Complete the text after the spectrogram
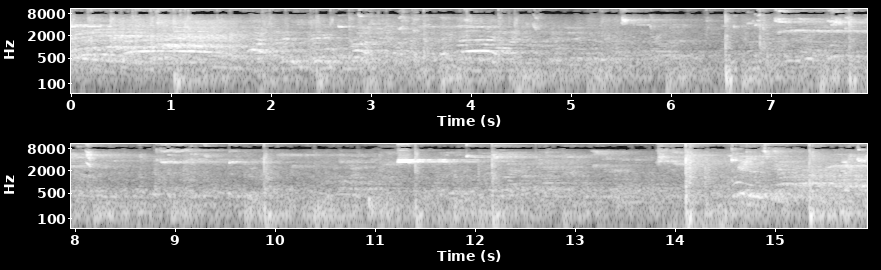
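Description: Young men call out and shout to each other in a large echoing hall.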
